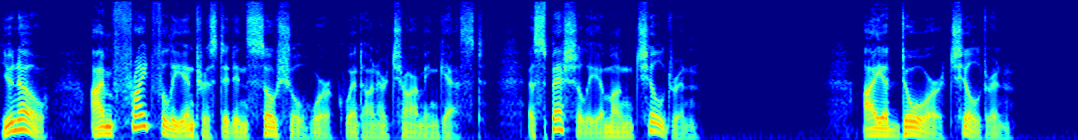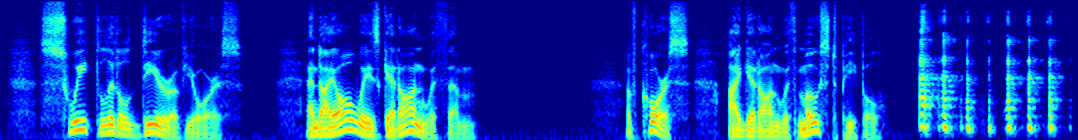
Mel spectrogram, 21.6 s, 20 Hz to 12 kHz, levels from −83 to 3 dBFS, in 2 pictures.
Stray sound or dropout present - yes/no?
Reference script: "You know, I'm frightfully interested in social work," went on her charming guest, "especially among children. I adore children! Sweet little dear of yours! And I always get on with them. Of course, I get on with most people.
yes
